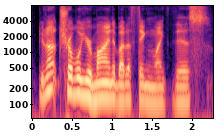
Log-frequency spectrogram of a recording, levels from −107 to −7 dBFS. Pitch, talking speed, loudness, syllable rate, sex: 130 Hz, 265 wpm, -18 LUFS, 5.7 syllables/s, male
